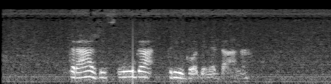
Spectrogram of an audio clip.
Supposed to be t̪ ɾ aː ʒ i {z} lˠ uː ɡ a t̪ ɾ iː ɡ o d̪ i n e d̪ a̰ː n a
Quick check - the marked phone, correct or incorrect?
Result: incorrect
